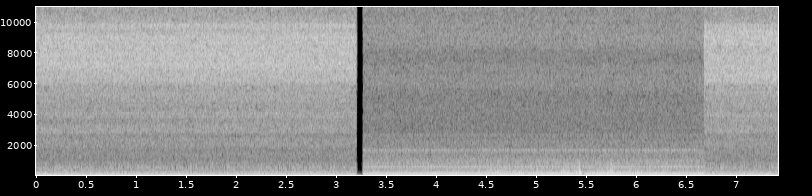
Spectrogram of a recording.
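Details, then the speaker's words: Diesel motorhome engine air compressor after air dryer replacement and new, adjusted air governor: steady low drone with air hiss that cuts off and resumes as the tank reaches 120–125 psi and unloads; normal charging. "all right we made it to 120 I can hear the tank hopping off it sounds like yeah we haven't kicked out yet in the back it looks like that's 125"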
